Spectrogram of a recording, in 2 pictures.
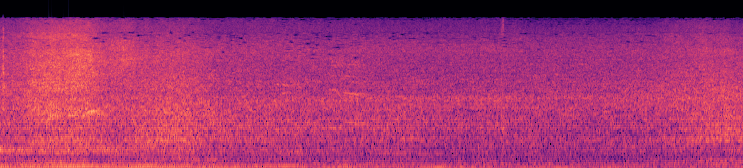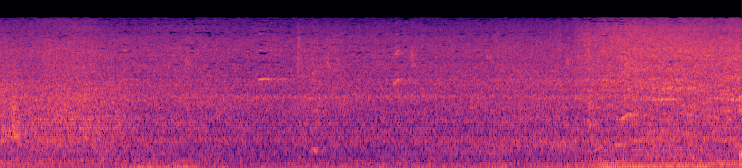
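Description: Road traffic going by: a low engine hum and tyre noise, loudest in the first few seconds and again briefly about eight seconds in.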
